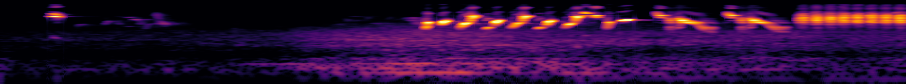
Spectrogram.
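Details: Goldfinch song recorded in April: a single high note, a pause, then a fast run of liquid twittering notes, about four per second, ending in a dense buzzy rattle.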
